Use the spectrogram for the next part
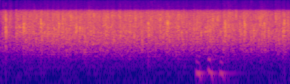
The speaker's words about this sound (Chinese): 越放松，越真诚，鼓掌的时候稍稍用点力气，你的疾病就出去了。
